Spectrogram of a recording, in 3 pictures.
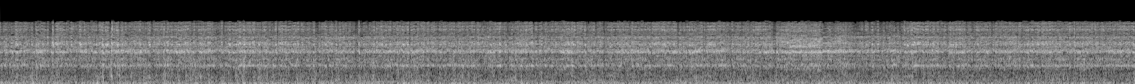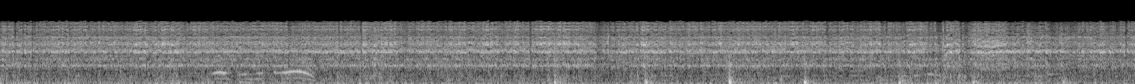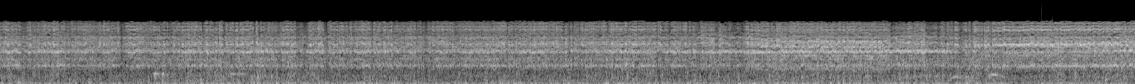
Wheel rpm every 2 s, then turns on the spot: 230, 230, 230, 230, 230, 230, 230, 230, 230, 230, 230, 230, 240, 230, 230, 220, 210.
none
